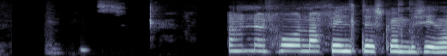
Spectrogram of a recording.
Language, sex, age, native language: Icelandic, male, 8, Icelandic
